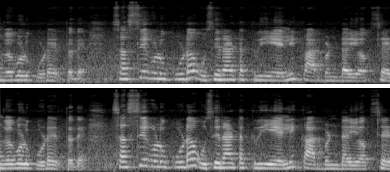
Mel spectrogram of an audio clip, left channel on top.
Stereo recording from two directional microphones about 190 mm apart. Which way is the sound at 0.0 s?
55° right (ahead or behind).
